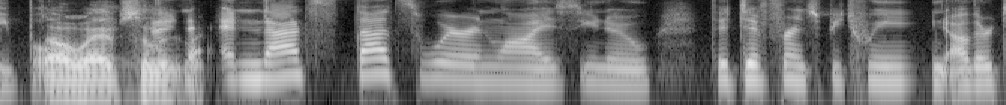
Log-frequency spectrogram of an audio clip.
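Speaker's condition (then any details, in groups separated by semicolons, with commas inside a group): No condition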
